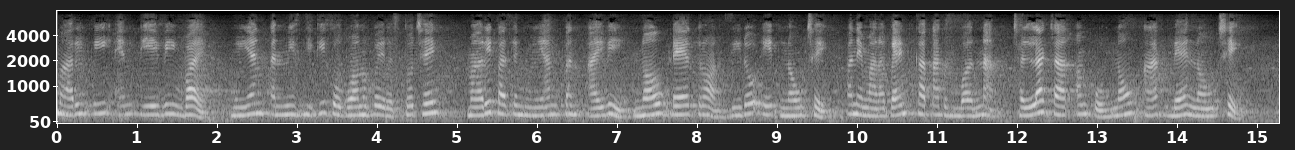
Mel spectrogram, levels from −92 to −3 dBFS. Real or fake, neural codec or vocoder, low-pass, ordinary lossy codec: fake; codec, 24 kHz, 0.9 kbps, WavTokenizer, medium speech release version 1; 7.2 kHz; none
